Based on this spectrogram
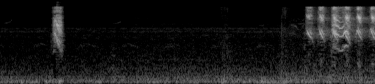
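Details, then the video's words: Calling female double-collared seedeater, used to stir males before singing tournaments: a lone high chip, a pause of over two seconds, then a fast burst of thin, high chips at about four per second. "Piado de Fêmea de Papa capim esquentar"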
